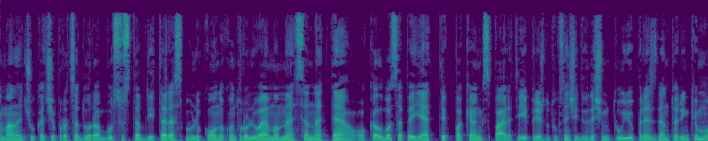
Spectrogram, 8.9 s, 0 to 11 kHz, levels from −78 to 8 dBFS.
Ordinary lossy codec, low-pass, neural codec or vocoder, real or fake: MP3, 48 kbps; 9.9 kHz; vocoder, 22.05 kHz, 80 mel bands, Vocos; fake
